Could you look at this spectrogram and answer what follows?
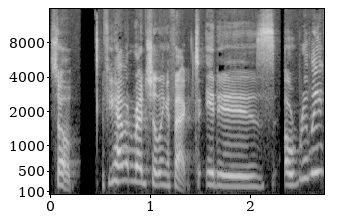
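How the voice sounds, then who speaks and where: A woman with an American accent has a plain, everyday voice, pitched fairly high, with lively intonation. The recording is very clean, with a silent background. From San Diego, California. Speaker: book editor and podcast co-host. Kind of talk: casual chat.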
